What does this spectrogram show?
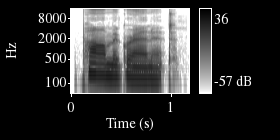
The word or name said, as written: pomegranate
